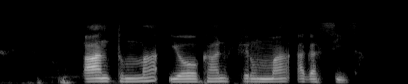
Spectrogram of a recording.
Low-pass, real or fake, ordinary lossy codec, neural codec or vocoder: 7.2 kHz; fake; Opus, 16 kbps; codec, 24 kHz, 0.9 kbps, DualCodec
